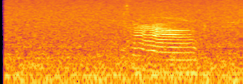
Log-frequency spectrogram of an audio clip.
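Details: A domestic cat rubbing on a stool gives a single short, harmonic meow that rises and falls, asking for more brushing; cat.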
